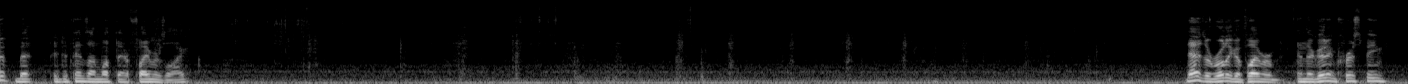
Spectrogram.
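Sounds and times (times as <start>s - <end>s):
car cabin rumble: 0.0s - 14.0s
person chewing crunchy food: 2.0s - 11.8s.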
